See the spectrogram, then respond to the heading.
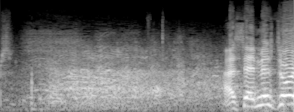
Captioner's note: laughter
